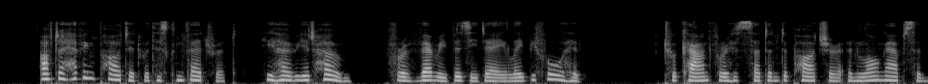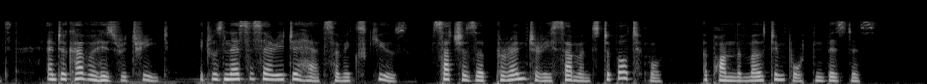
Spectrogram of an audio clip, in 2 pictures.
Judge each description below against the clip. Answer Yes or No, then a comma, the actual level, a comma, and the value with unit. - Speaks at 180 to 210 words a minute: No, average, 160 wpm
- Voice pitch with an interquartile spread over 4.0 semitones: Yes, average, 4.6 semitones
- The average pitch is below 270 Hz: Yes, medium, 185 Hz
